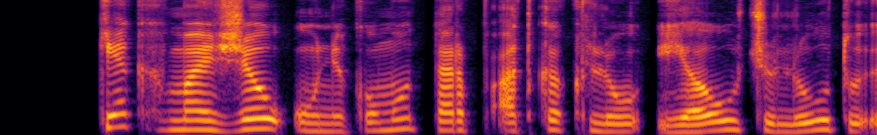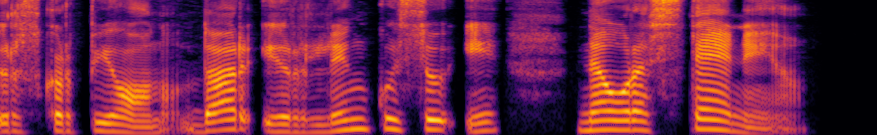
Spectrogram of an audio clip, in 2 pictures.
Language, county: Lithuanian, Vilnius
